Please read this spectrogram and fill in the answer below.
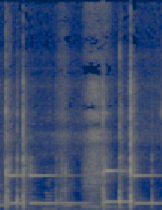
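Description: Baby Einstein Glow & Discover Light Bar toy keys pressed one after another, each press a plastic click followed by a held electronic note. About four notes of differing pitch pick out a melody.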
